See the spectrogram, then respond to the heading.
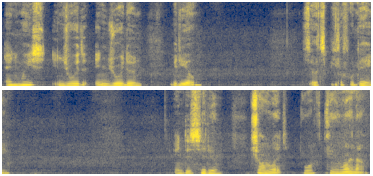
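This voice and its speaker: Halting, mellow amateur narrator with background noise. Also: mid-range voice, fairly even intonation, poor audio. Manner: halting, often repeating words. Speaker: video creator and narrator. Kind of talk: amateur narration of a mock emergency alert scenario video.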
